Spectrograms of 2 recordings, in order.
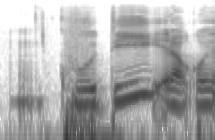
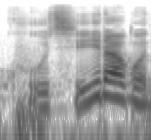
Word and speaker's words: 굳이: 구디라고 되지 않고 구지라고 되는 거.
